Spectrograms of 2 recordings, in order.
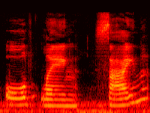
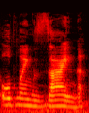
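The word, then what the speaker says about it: Auld Lang Syne: pet peeve is when when Yanks that's us mispronounce Old Lang sign as Old Lang Z yeah it says it's a bloody s not a zed there's no Zed in Old Ling sign so that's your other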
